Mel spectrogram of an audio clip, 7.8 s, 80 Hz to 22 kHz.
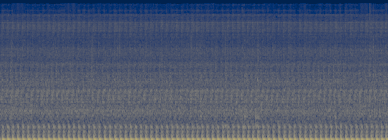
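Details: Keeway 125cc with Suzuki GN/GS engine, running after a replaced battery cured the no-start: even single-cylinder thump at about three beats a second, steady and smooth, no knock or clatter; sounds healthy, normal idle.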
